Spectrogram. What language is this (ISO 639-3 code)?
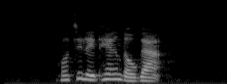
yue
